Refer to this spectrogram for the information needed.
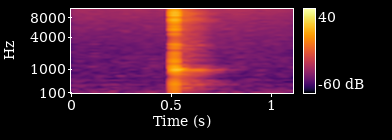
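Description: A single sharp cork pop bursts out of a bottle of Lost Abbey 2012 edition beer, a quick bright plop with a brief ringing tail, then quiet. No one speaks.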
